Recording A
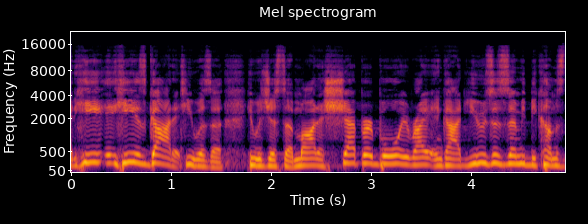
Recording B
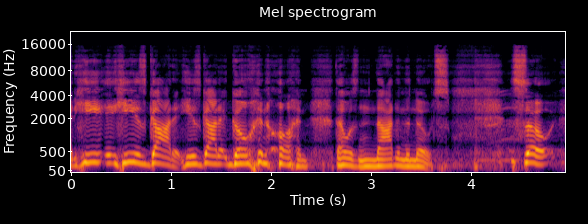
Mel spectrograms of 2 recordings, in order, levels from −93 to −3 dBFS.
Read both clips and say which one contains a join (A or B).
A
